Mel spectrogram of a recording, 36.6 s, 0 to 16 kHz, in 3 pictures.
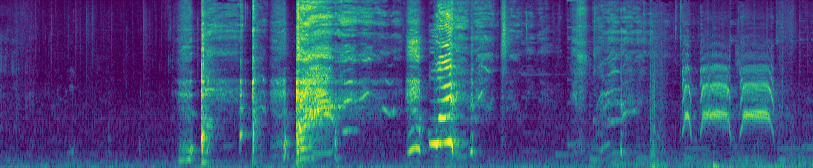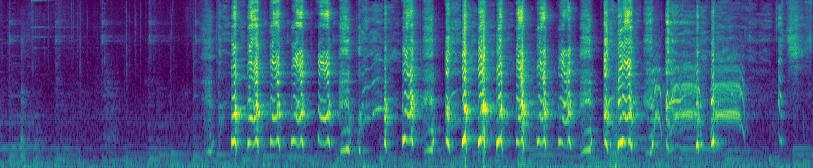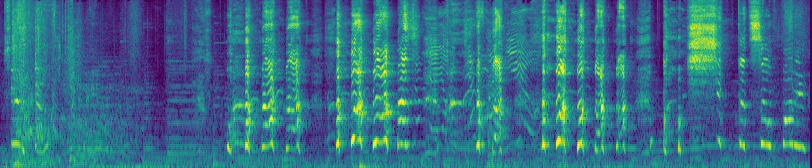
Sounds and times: Music: 0:03.0 - 0:36.5
Speech: 0:30.4 - 0:32.5, 0:35.1 - 0:36.5.

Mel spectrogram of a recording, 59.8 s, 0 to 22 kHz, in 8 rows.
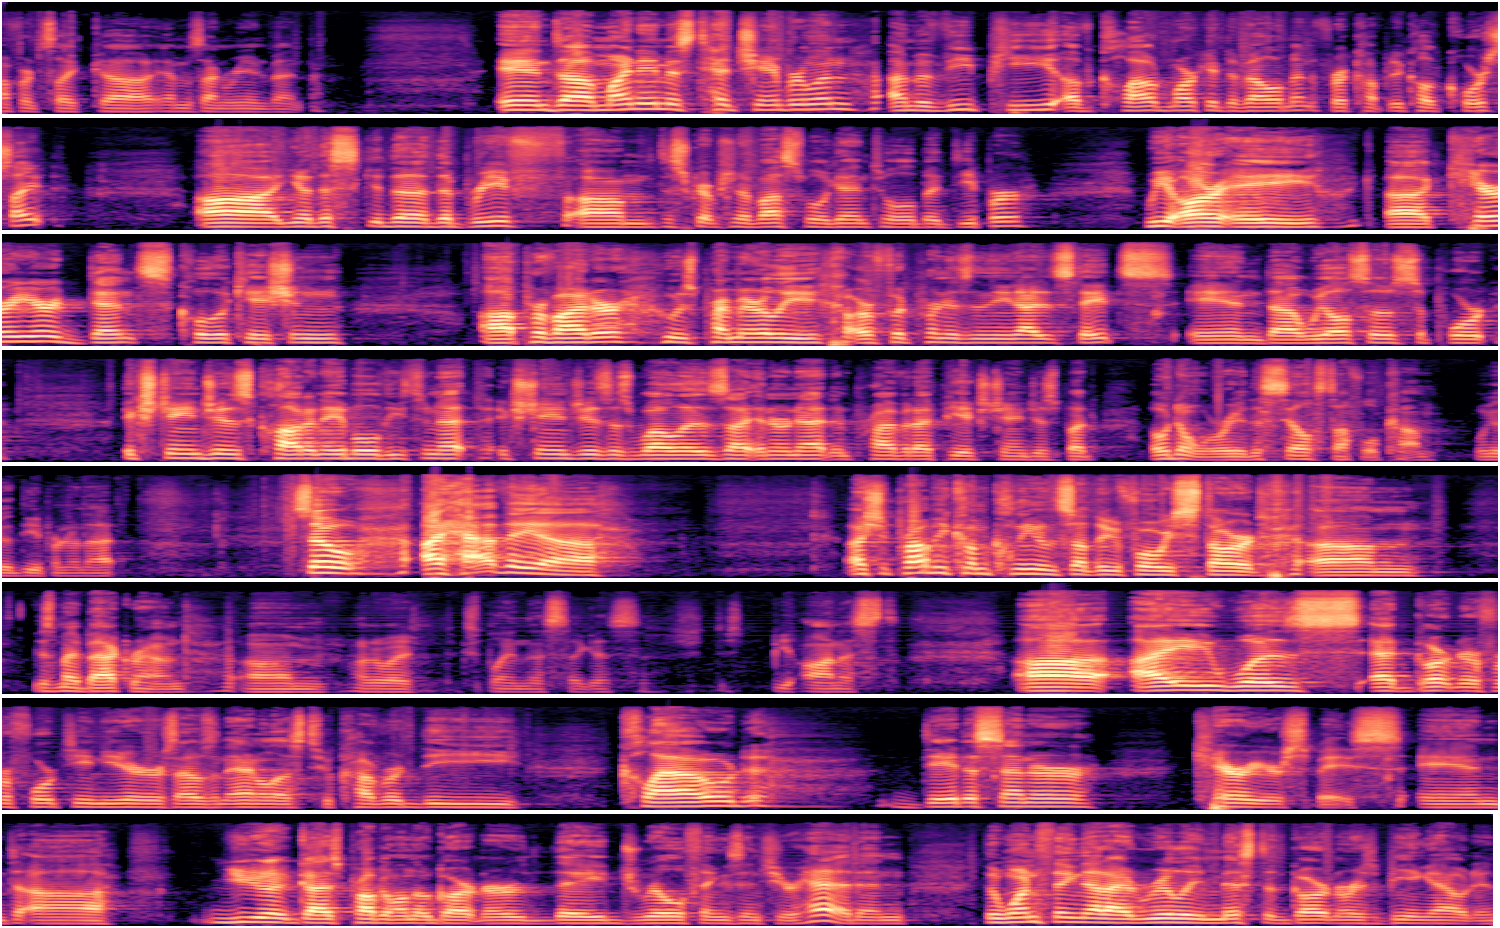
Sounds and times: Speech: 0:00.0 - 0:01.6, 0:02.5 - 0:07.8, 0:08.4 - 0:16.7, 0:17.4 - 0:30.6, 0:31.4 - 0:33.2, 0:34.1 - 0:41.9, 0:42.5 - 0:59.8.

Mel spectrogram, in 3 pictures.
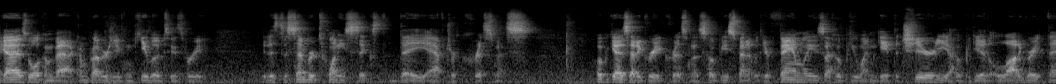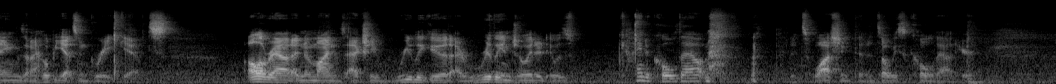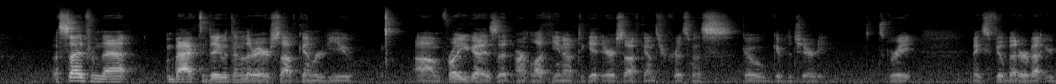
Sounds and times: Speech: 0:00.0 - 0:05.4, 0:06.0 - 0:12.3, 0:13.0 - 0:17.8, 0:18.4 - 0:20.4, 0:21.6 - 0:31.6.

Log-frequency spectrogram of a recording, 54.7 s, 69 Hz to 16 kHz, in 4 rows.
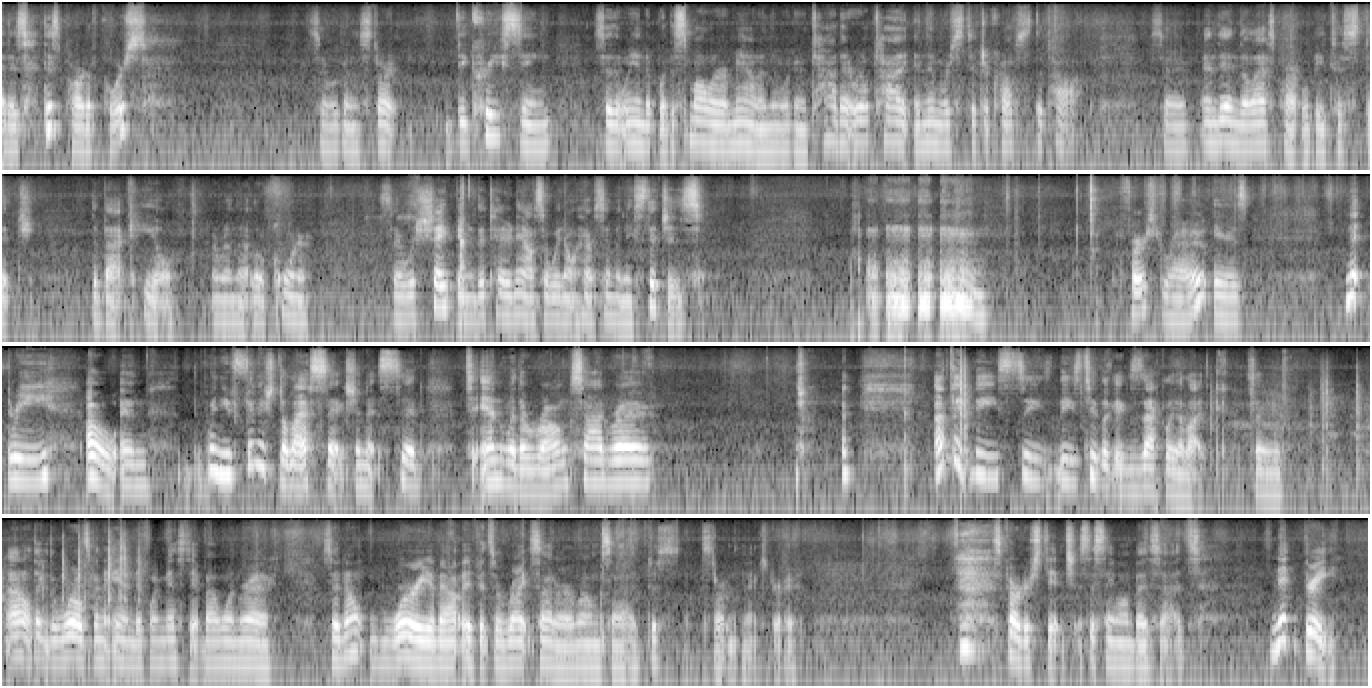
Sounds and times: Speech: 0:00.0 - 0:01.6, 0:03.1 - 0:10.8, 0:11.5 - 0:14.0, 0:14.6 - 0:16.8, 0:17.4 - 0:20.8, 0:24.9 - 0:26.2, 0:27.1 - 0:34.0, 0:36.7 - 0:40.2, 0:41.1 - 0:49.0, 0:50.6 - 0:54.4
Inside, small room: 0:00.0 - 0:54.7.

